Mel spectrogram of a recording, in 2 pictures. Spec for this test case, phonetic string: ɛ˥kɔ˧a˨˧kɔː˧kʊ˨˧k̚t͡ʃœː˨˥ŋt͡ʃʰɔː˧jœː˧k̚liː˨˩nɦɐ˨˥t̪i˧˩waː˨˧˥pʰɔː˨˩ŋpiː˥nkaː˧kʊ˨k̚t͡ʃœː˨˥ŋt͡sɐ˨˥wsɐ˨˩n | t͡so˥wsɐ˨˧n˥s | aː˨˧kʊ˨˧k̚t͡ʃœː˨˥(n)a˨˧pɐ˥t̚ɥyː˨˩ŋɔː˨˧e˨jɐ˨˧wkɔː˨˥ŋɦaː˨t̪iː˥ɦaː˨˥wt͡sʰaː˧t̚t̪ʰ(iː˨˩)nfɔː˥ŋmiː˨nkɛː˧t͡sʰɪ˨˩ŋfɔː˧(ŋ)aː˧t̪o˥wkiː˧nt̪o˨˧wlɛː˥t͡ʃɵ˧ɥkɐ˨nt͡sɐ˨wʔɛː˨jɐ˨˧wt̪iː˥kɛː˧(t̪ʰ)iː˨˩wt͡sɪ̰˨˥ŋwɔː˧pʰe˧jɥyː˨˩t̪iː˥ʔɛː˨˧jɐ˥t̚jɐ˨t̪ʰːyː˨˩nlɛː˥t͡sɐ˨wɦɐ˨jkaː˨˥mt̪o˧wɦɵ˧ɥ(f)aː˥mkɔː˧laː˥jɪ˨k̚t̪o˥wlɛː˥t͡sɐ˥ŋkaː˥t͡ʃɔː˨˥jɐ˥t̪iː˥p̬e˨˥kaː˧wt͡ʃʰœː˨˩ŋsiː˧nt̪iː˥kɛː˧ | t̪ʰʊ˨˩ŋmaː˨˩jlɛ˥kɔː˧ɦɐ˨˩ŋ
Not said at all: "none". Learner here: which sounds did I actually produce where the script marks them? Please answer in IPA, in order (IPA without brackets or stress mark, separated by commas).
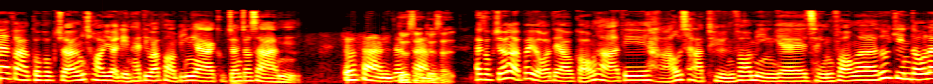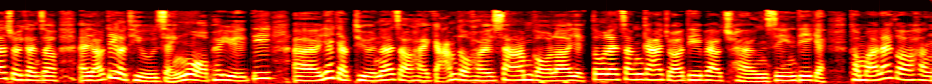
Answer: ŋ, yː˨˩, ŋ, t̪ʰ, s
